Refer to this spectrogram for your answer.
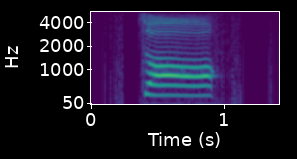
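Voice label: "zok3", Cantonese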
